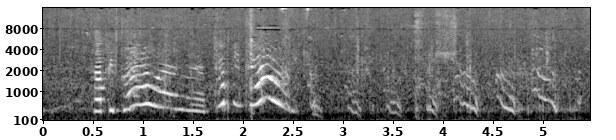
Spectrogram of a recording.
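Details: Four-week-old Shiba Inu puppies from Tama's litter, on their first few minutes outdoors, give drawn-out whines that slide down in pitch, then shorter rising-and-falling whimpers, with a human voice briefly audible.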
